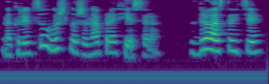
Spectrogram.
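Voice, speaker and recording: A woman narrating a children's adventure audiobook in a calm, even manner. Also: fairly high pitch, moderate pace. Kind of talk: scripted narration.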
